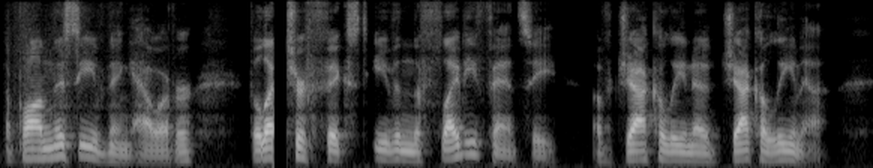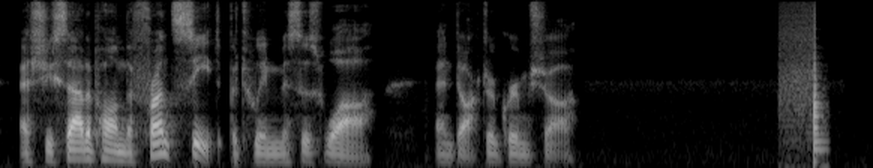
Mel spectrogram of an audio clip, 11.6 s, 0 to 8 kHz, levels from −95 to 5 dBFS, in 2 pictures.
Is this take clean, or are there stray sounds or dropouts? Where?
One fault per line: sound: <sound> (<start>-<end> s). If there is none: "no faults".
sound: dropout (1.8-1.9 s)
sound: thud (11.0-11.4 s)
